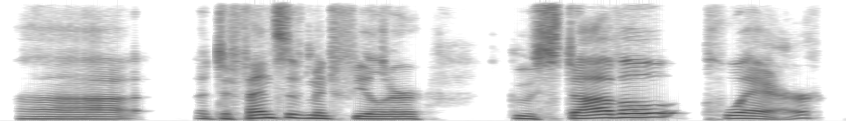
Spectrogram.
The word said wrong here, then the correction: Cuellar: who's Colombian, plays for Al Hilal. I said that wrong, didn't I? – Cuellar. – Okay. – Gustavo Cuellar.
